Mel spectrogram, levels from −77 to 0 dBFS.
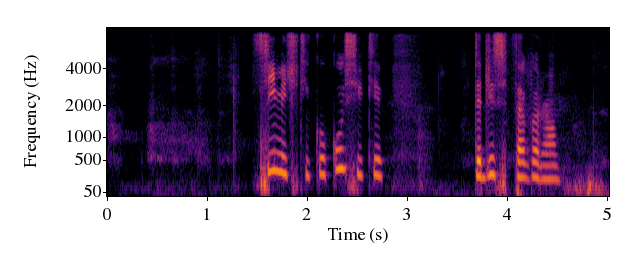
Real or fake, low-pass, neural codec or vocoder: fake; 7.2 kHz; codec, 16 kHz, 0.8 kbps, ZipCodec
